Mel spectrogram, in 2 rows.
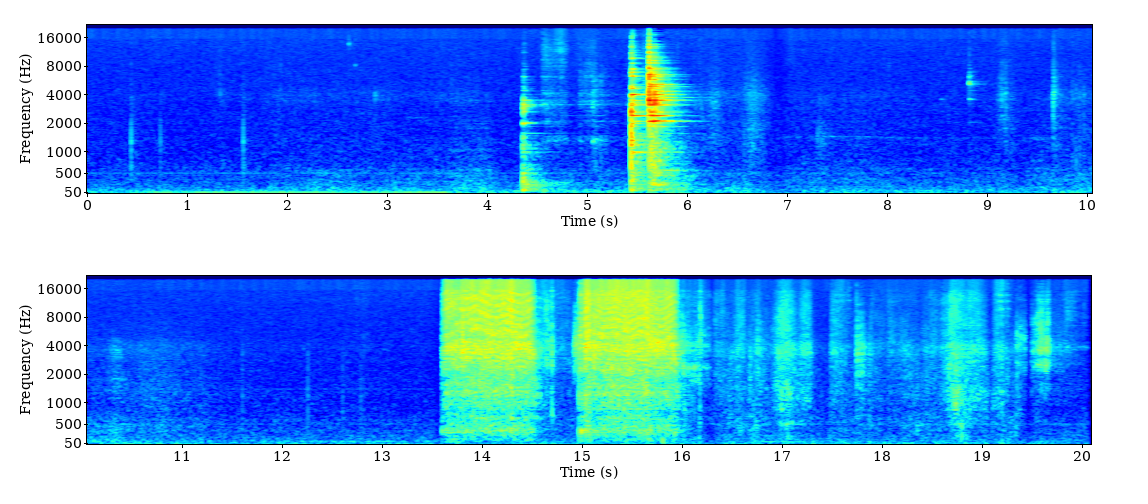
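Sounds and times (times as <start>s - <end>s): aerosol can spraying: 13.6s - 16.2s.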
